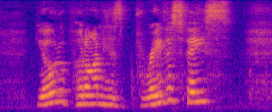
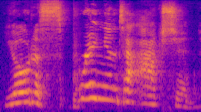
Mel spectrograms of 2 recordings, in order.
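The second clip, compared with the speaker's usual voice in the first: ordinary delivery, nothing marked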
